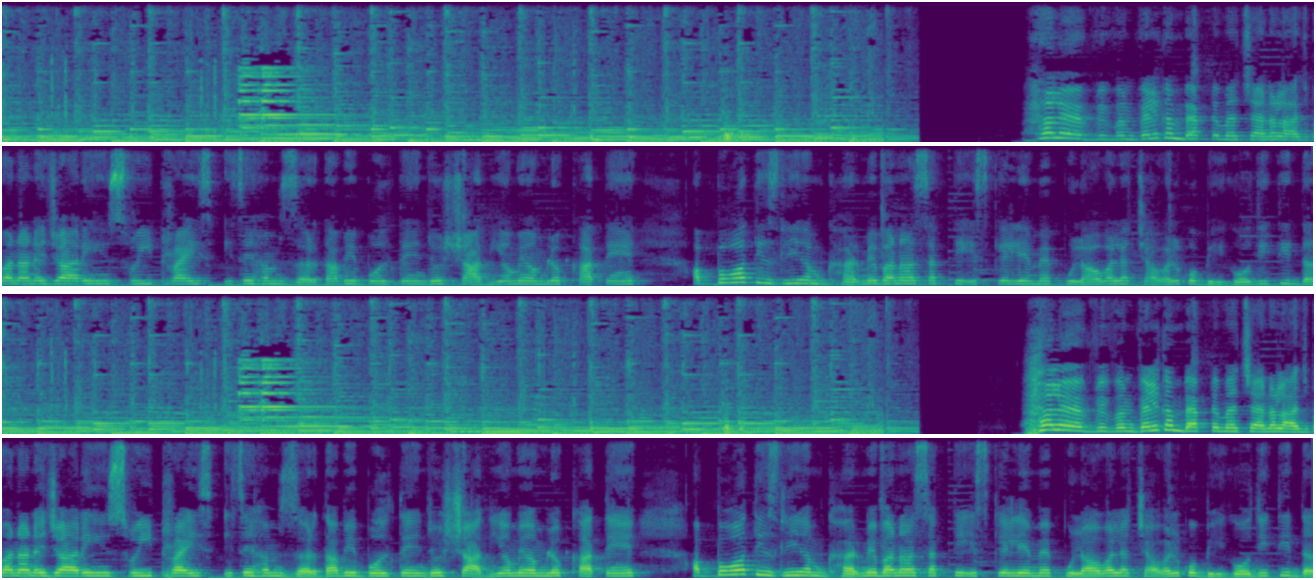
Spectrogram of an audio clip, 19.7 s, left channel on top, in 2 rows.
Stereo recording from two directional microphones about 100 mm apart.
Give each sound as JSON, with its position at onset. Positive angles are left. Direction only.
{"t": 0.3, "sound": "music", "side_deg": 0}
{"t": 7.7, "sound": "a woman's voice", "side_deg": -75}
{"t": 15.0, "sound": "a woman's voice", "side_deg": -35}
{"t": 18.8, "sound": "speech", "side_deg": 20}
{"t": 19.1, "sound": "a woman's voice", "side_deg": -25}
